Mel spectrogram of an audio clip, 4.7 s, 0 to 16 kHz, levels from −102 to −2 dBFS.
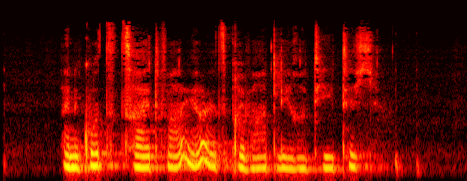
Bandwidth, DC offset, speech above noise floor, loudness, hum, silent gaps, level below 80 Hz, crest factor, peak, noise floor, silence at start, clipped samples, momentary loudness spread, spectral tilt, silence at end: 11 kHz; under 0.1%; 42 dB; -36 LUFS; none; none; -80 dBFS; 16 dB; -22 dBFS; -78 dBFS; 0.6 s; under 0.1%; 6 LU; -5.5 dB/octave; 0.7 s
